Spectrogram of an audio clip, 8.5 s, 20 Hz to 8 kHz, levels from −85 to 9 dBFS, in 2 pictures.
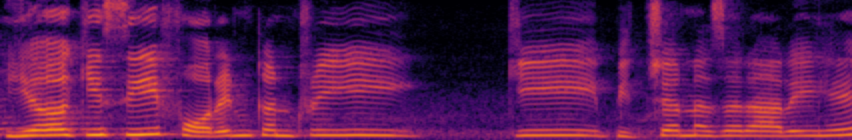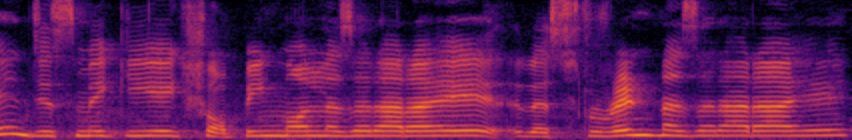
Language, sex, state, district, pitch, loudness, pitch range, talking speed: Hindi, female, Madhya Pradesh, Dhar, 275 Hz, -16 LUFS, 270-300 Hz, 170 wpm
